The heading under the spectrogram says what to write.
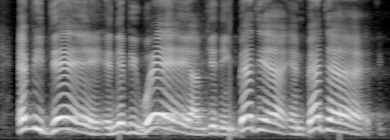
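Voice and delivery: exaggerated fake French accent laid on thick. Quoting a self-help phrase from its originator, in an exaggerated Clouseau French accent. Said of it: "I'm tempted to do it with the French accent".

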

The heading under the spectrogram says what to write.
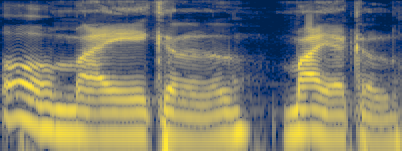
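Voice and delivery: sitcom mom voice, calling out. Imagining the talking car speaking as Esther Rolle: Esther Rolle voice. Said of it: "I would want her to be like".

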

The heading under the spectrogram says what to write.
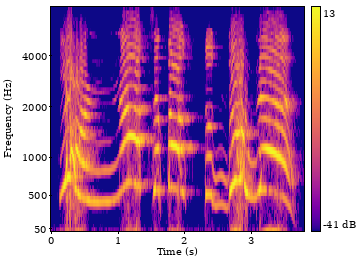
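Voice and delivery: very high, very loud, shrill shout. Streamer playing a game, shouting. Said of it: "I'm shouting too much".

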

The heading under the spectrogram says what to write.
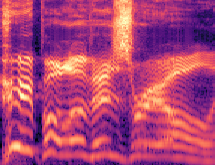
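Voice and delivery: loud, grave, serious declaiming voice. Describing a kid-friendly biblical show, the speaker does an Ed Asner as Joshua impression. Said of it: "Ed Asner is the voice of Joshua".

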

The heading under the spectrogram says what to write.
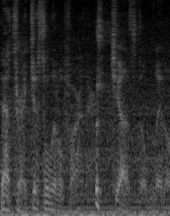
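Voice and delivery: low, soft, sneaky villain murmur.

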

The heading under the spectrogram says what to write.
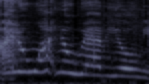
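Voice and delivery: outright, high-pitched yelling. Acting in a skit, refusing ravioli: yelling. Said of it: "Are you seriously yelling at me?".

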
